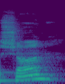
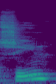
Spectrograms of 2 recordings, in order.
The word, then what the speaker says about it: Sean: It's Sean. Sean. That's how you say it, not Sheen.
